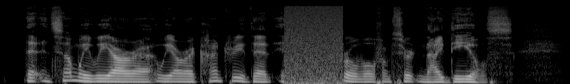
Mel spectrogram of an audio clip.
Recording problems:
audio cutting out; filled with static; at 3 s for 0.5 s

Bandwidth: 16 kHz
